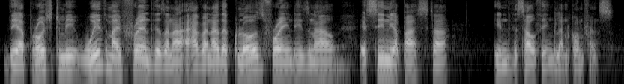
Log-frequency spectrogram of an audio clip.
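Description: A Kenyan man with a Kenyan accent speaks at a measured pace in a lowish voice with a darkish tone, and there's no echo. He's a mission director appearing as a guest in a conversational interview, earnest and often repeating words as he finds them.

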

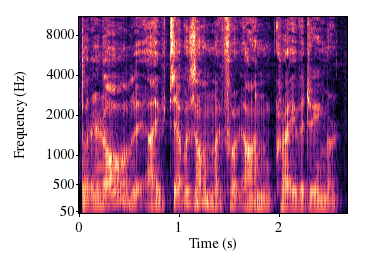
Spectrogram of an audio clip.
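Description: Gravelly older man with a west of Ireland accent. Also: fairly high pitch, fast talker, a little mellow. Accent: Galway, west of Ireland. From Galway, west of Ireland. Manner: rambling anecdotes with reported dialogue. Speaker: singer and musician being interviewed. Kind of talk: conversational storytelling in an interview.

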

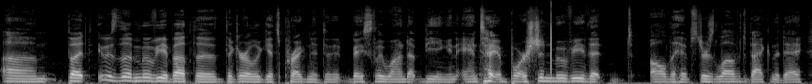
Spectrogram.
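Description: Fast-ish and steady, a medium-pitched male voice belongs to a podcast co-host who works at a comic shop. His casual talk is eager and meandering, centered on comics and toys, with plenty of laughs.

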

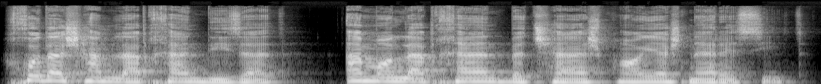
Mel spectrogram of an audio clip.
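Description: A man narrating an audiobook in a measured, even reading voice. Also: mid-range voice.

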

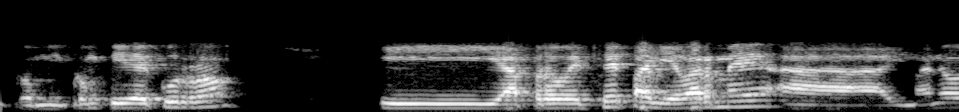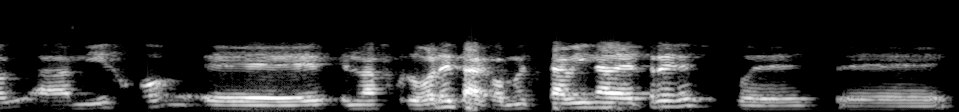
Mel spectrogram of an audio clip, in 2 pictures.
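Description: A man chatting casually on a podcast, talking hesitantly with many restarts and fillers. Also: fairly high pitch. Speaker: podcast co-host. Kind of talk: casual chat. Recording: echoey room over a tinny phone-like line.

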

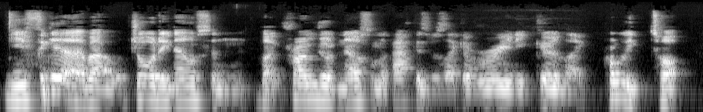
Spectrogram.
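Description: A man's voice: medium pitch, fairly quick, a little mellow, low-quality recording. A British man co-hosting a casual sports podcast, rambling and hesitant with many fillers. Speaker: podcast co-host.

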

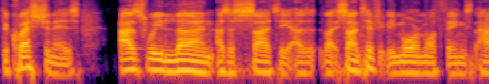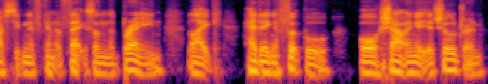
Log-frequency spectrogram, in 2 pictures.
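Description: A man's voice: low-pitched, steady tone, a little fast, darkish tone, dry recording. A man co-hosting a casual group podcast, explaining a point at length with many fillers. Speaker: podcast co-host.

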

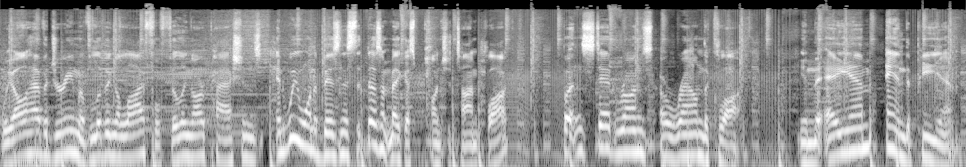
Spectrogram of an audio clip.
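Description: A man's voice: a little high, animated, fairly quick, over music. A man hosting a podcast, delivering scripted intros in an upbeat, peppy show-host manner.

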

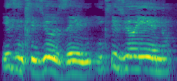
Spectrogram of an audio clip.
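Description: A man's voice: high voice, fairly quick, mellow, a little hiss or hum. A man with a Zulu accent reading scripture aloud in short phrases. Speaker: scripture reader. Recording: echoey room.

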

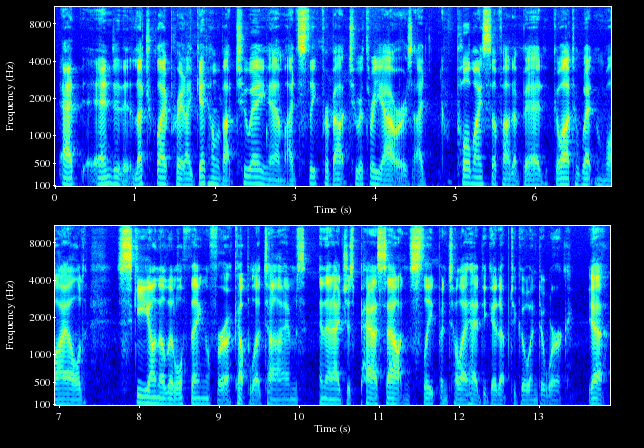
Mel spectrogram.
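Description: A middle-aged man with a very low, gravelly voice that still has a bright, forward edge. He tells long stories in a casual interview, rambling and animated, full of restarts and fillers. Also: brisk, slight background noise. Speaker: interview guest, former theme park entertainment manager.

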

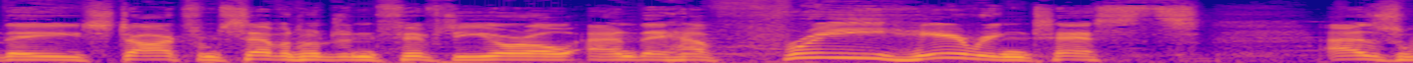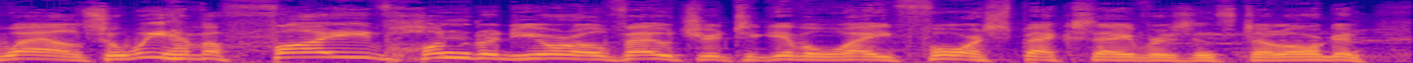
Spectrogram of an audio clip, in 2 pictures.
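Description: A man's voice: fairly high pitch, a bit bright. A man with an Irish accent co-hosting breakfast radio in a casual, chatty style on a studio microphone. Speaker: radio co-host.

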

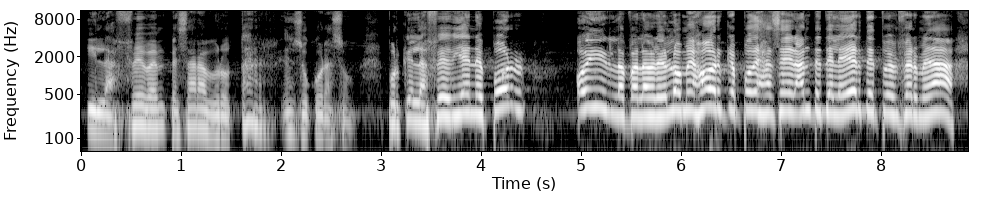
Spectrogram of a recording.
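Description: High, bright-voiced preaching pastor, man. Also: smooth. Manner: preaching with call-and-response to the congregation; swings between loud emphatic lines and soft low asides. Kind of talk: sermon. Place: church sanctuary. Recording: long reverb of a large hall.

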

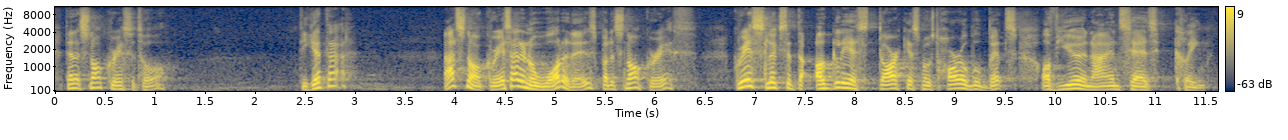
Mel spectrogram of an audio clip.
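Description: A man's voice: mid-range voice, husky. Belfast man preaching in a conversational style. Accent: Northern Irish, Belfast. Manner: conversational, rhetorical questions, frequent "right?" check-ins. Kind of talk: informal sermon to a congregation.

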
